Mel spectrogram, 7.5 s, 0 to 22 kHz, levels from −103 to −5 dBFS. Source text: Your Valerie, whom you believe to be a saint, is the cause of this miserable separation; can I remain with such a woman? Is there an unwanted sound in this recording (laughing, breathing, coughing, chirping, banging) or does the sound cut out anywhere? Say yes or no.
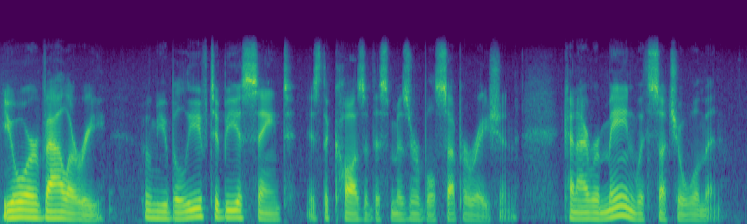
no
